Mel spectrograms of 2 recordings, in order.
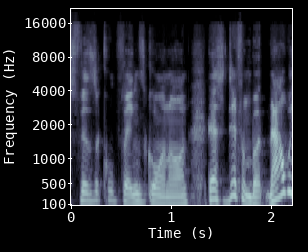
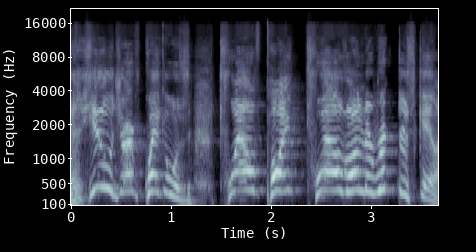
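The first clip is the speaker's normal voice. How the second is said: mock news hype; 11 semitones higher than usual. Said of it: "I'm exaggerating".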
